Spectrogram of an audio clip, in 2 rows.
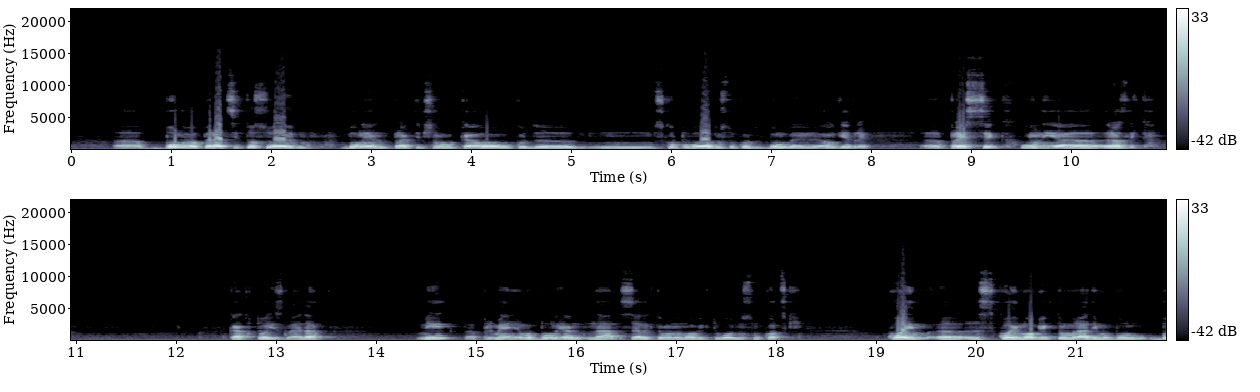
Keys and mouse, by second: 21.1 click.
